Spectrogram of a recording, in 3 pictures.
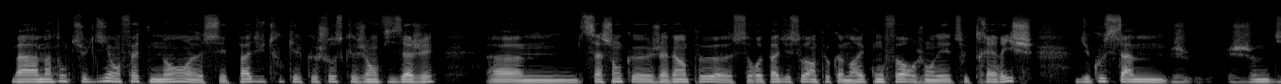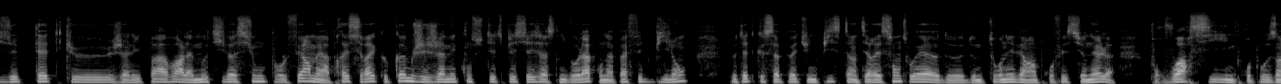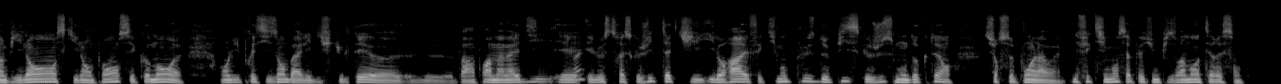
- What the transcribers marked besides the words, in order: none
- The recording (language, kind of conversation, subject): French, advice, Comment savoir si j’ai vraiment faim ou si c’est juste une envie passagère de grignoter ?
